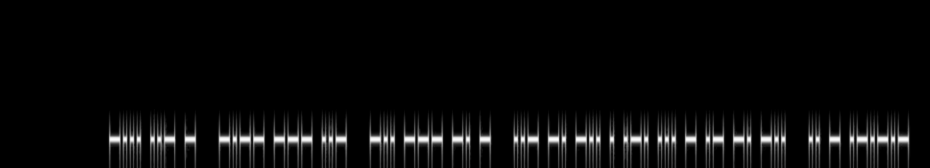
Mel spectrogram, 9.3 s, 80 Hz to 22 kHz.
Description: Morse code, heard as a keyed tone, about 34 wpm, 700 Hz. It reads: BUT YOU DONT UNDERSTAND IT.
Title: Sentences from Top 600 Words 35wpm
